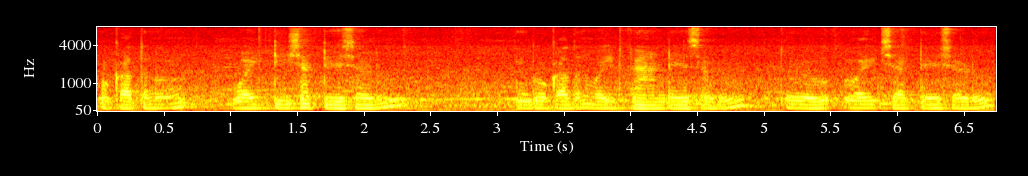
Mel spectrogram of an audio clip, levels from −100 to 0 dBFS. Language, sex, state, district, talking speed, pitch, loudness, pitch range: Telugu, male, Andhra Pradesh, Manyam, 105 wpm, 120 Hz, -19 LUFS, 120-125 Hz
